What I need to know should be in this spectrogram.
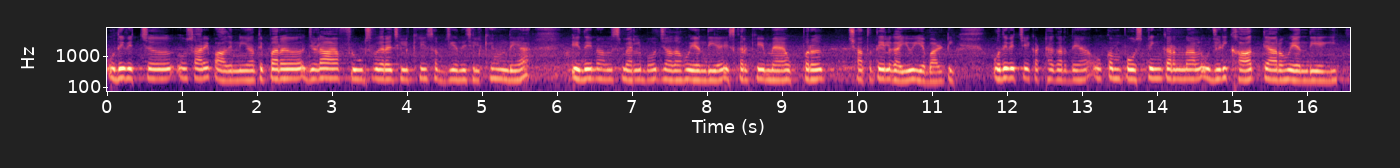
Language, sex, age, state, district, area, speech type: Punjabi, female, 30-45, Punjab, Bathinda, urban, spontaneous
